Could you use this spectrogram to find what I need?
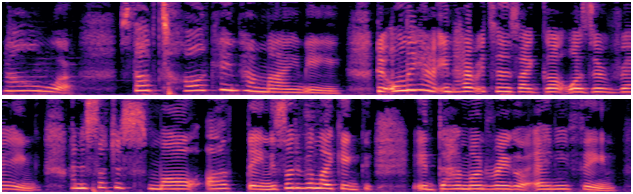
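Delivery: high, hurried protest, pitched well up; a mortified girl cutting her friend off, high and urgent; flustered Charlotte. Retold or imitated. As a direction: hush her friend in embarrassment. Embarrassed Charlotte cuts in.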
